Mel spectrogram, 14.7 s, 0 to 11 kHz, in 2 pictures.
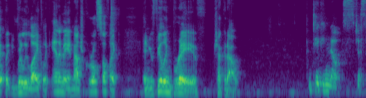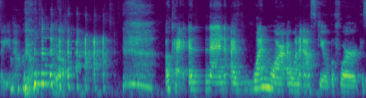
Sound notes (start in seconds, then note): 7.6 laughing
